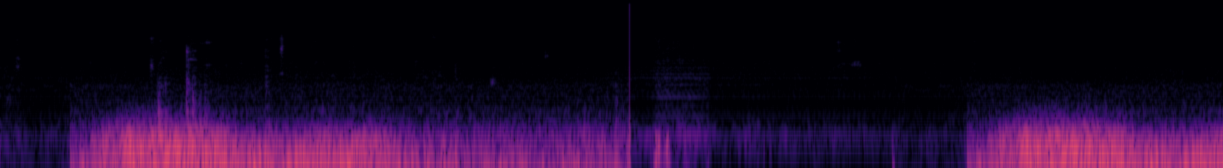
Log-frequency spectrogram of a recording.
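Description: Soft, low-pitched rustling breath noise rises and fades, then after a quiet pause returns with the next breath. These are normal vesicular breath sounds, made by air moving into and out of the alveoli. They are quieter and lower than tracheal sounds and are heard through inspiration and early expiration.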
